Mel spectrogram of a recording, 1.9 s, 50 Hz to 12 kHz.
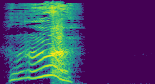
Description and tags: Human groan female 02
sound of a woman groaning
woman, female, groan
